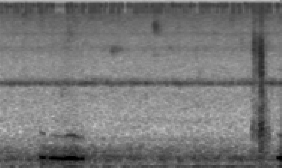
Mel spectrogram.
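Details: A pet wheezes with a low, hoot-like whistling tone on the breath, recurring about three seconds apart.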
